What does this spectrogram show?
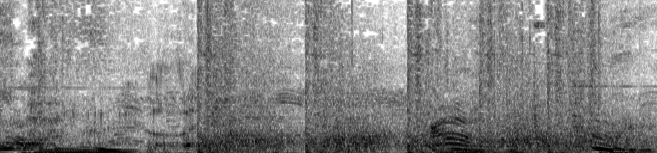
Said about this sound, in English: Well, they're shooting past me, so that's nice.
